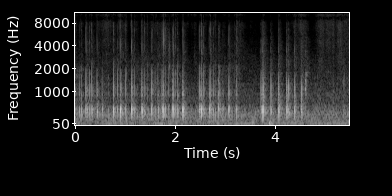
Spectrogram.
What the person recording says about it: This one has a little bit of a different sound to it.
